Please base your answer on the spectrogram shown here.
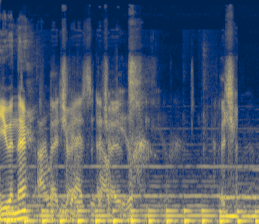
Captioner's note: voices inside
